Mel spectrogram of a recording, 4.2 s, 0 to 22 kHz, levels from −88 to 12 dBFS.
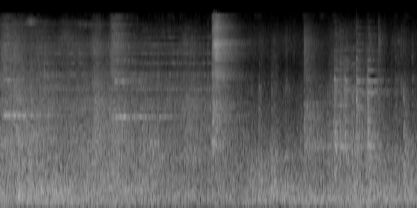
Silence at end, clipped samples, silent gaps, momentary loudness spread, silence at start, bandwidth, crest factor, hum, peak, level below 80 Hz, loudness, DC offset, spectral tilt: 0 s; under 0.1%; none; 6 LU; 0 s; 16.5 kHz; 18 dB; none; -10 dBFS; -50 dBFS; -27 LUFS; under 0.1%; -3.5 dB/octave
